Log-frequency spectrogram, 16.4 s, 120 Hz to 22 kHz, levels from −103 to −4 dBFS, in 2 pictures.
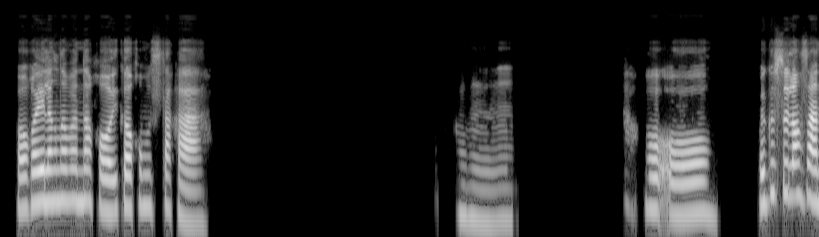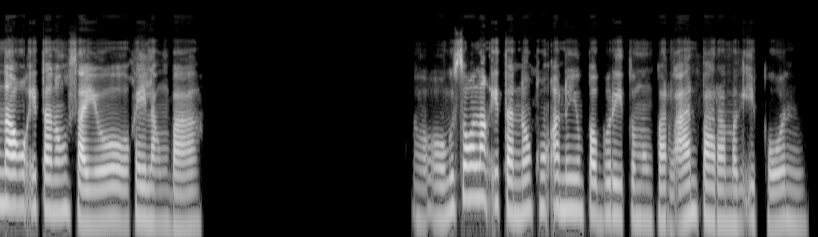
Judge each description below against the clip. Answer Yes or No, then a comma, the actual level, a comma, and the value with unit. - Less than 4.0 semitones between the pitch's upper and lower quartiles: No, average, 5.0 semitones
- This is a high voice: Yes, high, 195 Hz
